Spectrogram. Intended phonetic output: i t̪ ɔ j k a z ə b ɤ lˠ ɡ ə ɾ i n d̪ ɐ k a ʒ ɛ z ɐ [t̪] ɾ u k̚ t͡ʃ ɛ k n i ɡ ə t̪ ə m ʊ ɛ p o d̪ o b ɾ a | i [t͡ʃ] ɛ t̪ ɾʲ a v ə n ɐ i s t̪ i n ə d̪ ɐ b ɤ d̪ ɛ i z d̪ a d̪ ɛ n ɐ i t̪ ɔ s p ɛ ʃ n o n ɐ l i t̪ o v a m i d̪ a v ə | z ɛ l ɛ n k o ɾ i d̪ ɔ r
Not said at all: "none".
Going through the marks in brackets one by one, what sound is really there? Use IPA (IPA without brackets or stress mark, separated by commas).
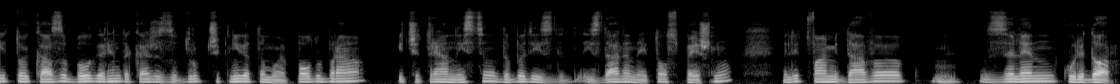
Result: d̪, t͡ʃ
